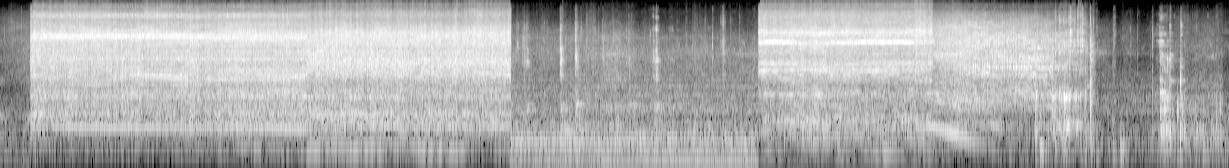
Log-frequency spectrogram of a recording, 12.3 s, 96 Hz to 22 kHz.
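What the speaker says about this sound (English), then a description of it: "what I've got to try and do is cut this old clamp off using a grinder" A grinder cuts through an old pipe clamp on a 986 Porsche Boxster S, a loud, continuous whine that changes pitch as the load shifts, eases into a lower rougher tone midway, then surges again before cutting off abruptly.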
